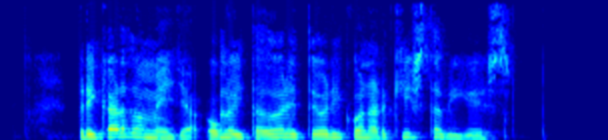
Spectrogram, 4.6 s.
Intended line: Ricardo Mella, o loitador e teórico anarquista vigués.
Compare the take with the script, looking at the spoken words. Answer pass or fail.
pass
